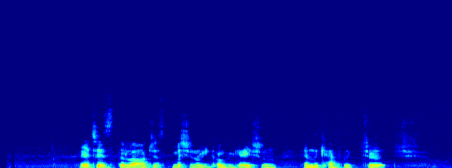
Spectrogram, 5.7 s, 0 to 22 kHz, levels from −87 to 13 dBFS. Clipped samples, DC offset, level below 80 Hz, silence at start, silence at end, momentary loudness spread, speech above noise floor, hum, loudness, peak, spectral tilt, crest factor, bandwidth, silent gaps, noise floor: under 0.1%; under 0.1%; -80 dBFS; 1 s; 0.85 s; 12 LU; 39 dB; none; -30 LUFS; -12 dBFS; -10 dB/octave; 18 dB; 7.2 kHz; none; -68 dBFS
